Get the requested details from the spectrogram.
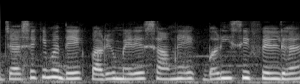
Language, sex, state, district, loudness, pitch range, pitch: Hindi, female, Bihar, Patna, -13 LUFS, 255-280 Hz, 265 Hz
